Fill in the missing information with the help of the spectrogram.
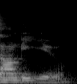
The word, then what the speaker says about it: ZombiU: But how did exactly, like, did they ever actually pronounce it? Because it looks like it's Zombiu. So is that like Zombu? Zombiu? – Zombiu. – Zombu. – Zombiu. I think it's Zombiu.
